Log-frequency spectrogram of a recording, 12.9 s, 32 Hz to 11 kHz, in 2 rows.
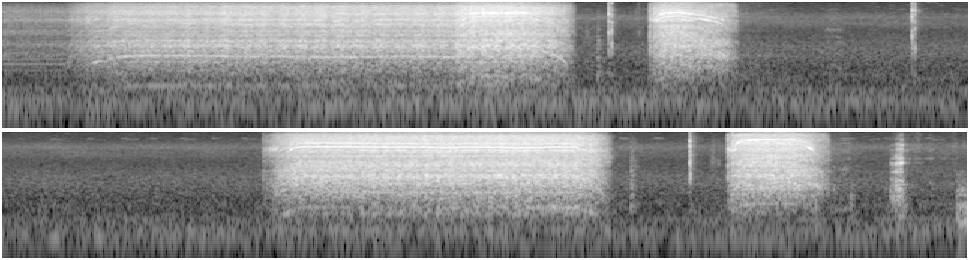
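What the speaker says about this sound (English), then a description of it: "Okay, we have our 2 holes drilled." A power drill bores two holes through a painting board, whining in two long bursts with short trigger blips between and quiet pauses around them.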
